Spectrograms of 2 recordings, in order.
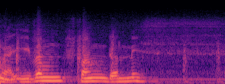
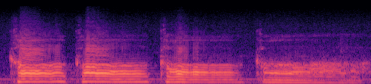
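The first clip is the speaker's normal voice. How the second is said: crow caws; 5 semitones lower, much slower than usual. Acted. Poet imitating the crows that money buys, fading caws. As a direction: caw like a crow, letting each one drop away. Crows cawing over Babylon.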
